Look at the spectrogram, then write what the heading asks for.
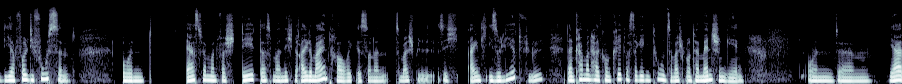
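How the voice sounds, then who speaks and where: A woman's voice: fairly low pitch, warm tone, dry recording, clean studio sound. A woman who grew up speaking Vietnamese, talking thoughtfully and candidly about her own feelings in a podcast conversation. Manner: thoughtful, candid, self-ironic. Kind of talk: reflective personal conversation.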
